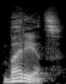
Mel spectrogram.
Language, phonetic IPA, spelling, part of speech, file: Russian, [bɐˈrʲet͡s], борец, noun, Ru-борец.ogg
- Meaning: 1. fighter, champion 2. wrestler 3. monkshood, wolfsbane, aconitum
